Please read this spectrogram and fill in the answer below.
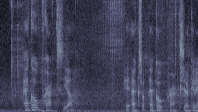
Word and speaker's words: echopraxia: Echopraia. Can I have all the information, please? Echopraia has no other uh pronunciations.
